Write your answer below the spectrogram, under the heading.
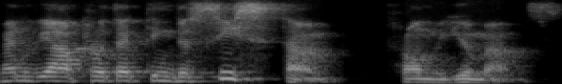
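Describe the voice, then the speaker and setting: A man with a Hungarian accent speaks at a moderate pace, his fairly high voice swinging very widely in pitch. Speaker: CEO of a security training firm. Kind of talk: interview conversation. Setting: recorded interview.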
